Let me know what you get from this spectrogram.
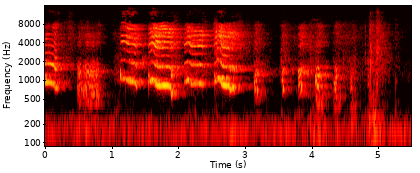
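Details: Six Labrador Retriever puppies at play in their indoor puppy play room; high, whining whimpers and short yips with bright harmonics, some sliding down in pitch, in a run of about a dozen cries, over a steady low hum.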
